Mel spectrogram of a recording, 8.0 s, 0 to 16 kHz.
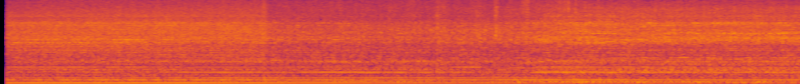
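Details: BMW F10 535i at idle: steady low hum with a faint irregular ticking over a constant tone. Abnormal idle noise, cause not yet identified.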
